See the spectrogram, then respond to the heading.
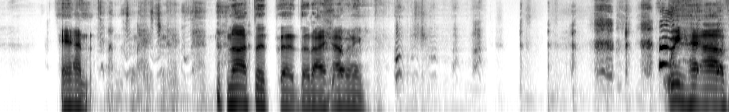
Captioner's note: laughing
